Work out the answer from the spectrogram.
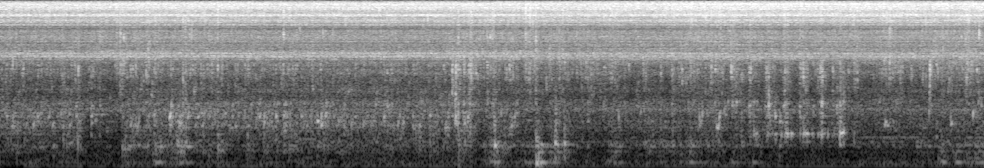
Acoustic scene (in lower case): kitchen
